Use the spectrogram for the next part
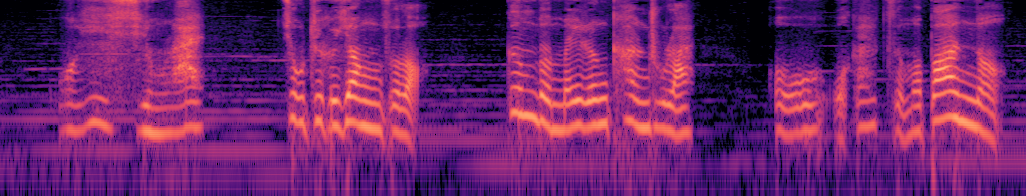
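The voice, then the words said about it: Whispering, quiet voice. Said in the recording (Chinese): “他小声地说”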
